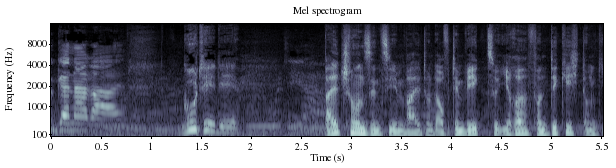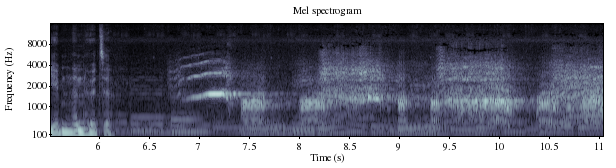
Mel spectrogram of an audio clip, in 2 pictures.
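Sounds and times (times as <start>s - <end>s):
speech: 0.0s - 6.3s
soft steady music: 0.0s - 11.0s
ravens cawing harshly and raspily: 6.7s - 11.0s.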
